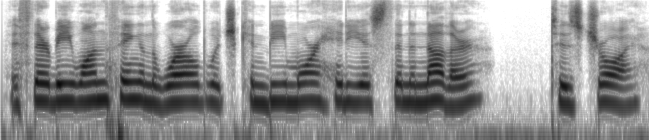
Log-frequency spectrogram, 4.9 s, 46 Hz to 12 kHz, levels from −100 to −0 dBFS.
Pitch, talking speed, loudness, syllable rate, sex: 210 Hz, 210 wpm, -17 LUFS, 5.1 syllables/s, female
